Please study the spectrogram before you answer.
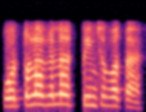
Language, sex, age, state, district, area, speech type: Odia, male, 45-60, Odisha, Malkangiri, urban, conversation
